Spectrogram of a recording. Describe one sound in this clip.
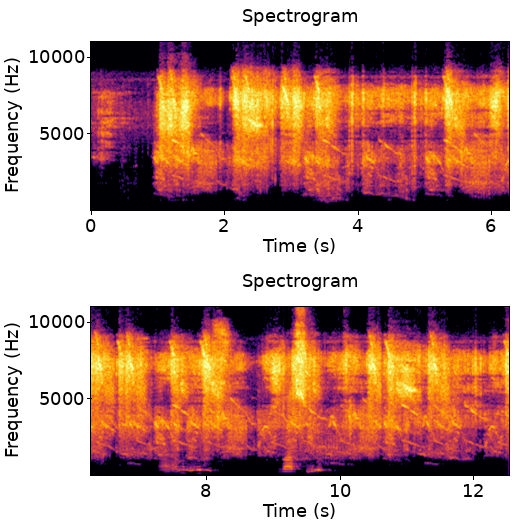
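A large reptile bites and snarls in a fight.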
